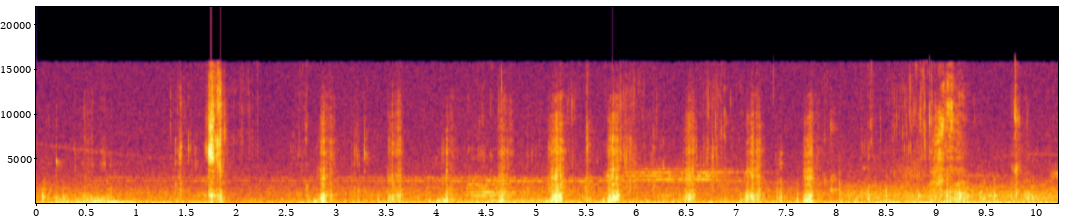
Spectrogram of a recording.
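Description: Close-miked mouth sounds of a person eating: chewing with irregular wet smacks and sharp clicks, the loudest about two seconds in.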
